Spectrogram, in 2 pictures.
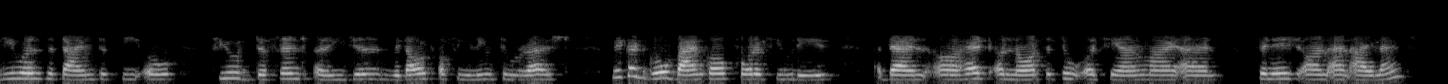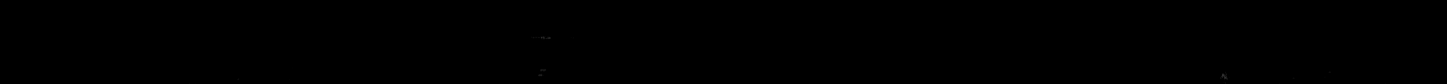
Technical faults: GSM full-rate codec

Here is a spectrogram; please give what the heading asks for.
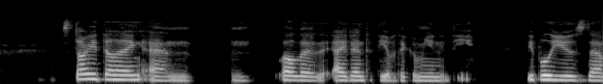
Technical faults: call audio freeze

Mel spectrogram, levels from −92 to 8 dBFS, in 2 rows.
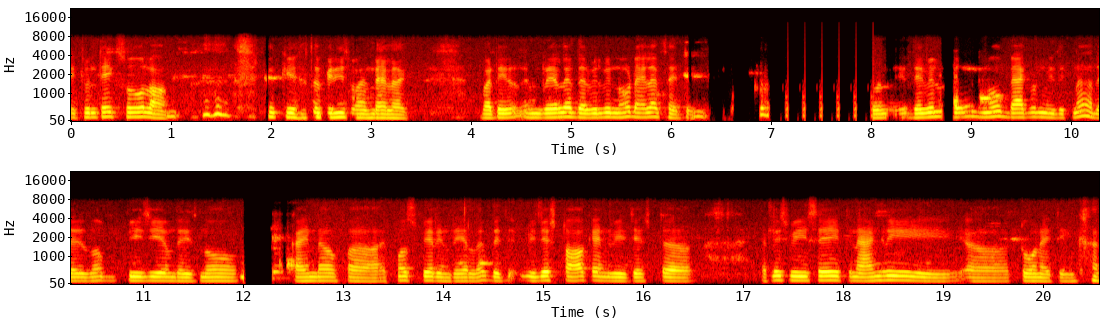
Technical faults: other side's voice leaking through; speech suppressed in double talk; system hang loop; background gated by the echo canceller

